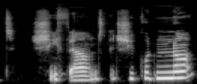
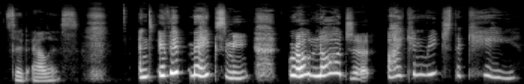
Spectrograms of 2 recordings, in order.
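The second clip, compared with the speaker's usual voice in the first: put-on much higher girl's voice, eager; Alice reasoning; 7 semitones higher than usual. Alice deciding to eat the cake, eager reasoning. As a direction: work it out brightly like a child.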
